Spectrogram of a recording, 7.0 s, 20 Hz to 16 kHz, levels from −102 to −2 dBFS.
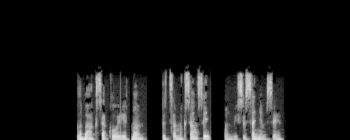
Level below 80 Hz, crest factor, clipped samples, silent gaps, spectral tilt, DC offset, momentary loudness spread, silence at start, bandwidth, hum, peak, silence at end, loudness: -58 dBFS; 20 dB; under 0.1%; 2.99-3.22 s, 4.23-4.47 s; -4 dB/octave; under 0.1%; 9 LU; 1.55 s; 8.2 kHz; none; -2 dBFS; 1.35 s; -19 LUFS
